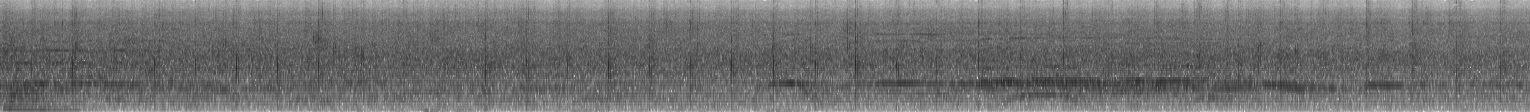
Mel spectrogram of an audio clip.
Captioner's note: applause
